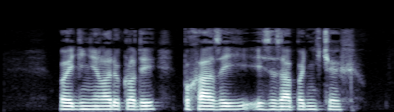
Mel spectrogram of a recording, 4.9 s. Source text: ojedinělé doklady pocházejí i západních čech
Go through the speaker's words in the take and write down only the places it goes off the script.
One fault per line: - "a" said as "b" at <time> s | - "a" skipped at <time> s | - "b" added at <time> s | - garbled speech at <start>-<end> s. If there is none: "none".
- "ze" added at 3.3 s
